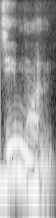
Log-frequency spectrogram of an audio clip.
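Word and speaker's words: daemon: A demon pronounced demon is a background process.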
